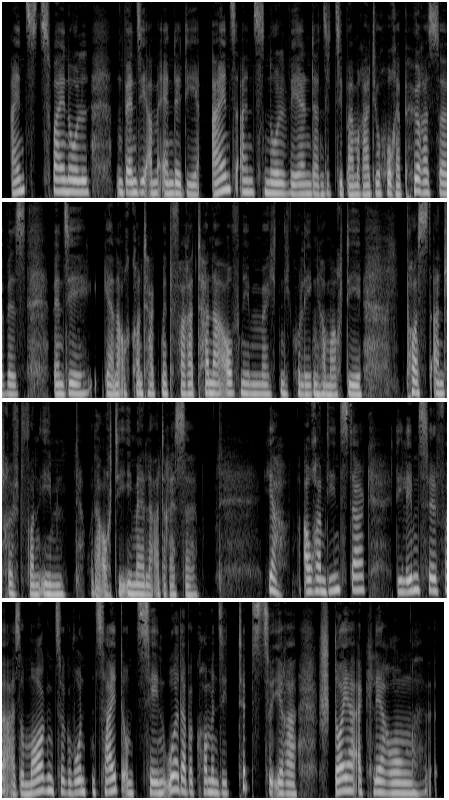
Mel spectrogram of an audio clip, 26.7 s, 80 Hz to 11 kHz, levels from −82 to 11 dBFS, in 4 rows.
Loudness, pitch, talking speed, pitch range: -24 LUFS, 170 Hz, 135 wpm, 155-190 Hz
